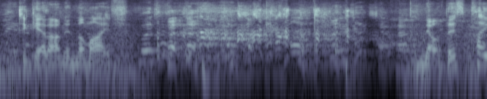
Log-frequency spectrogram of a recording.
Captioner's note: laughter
